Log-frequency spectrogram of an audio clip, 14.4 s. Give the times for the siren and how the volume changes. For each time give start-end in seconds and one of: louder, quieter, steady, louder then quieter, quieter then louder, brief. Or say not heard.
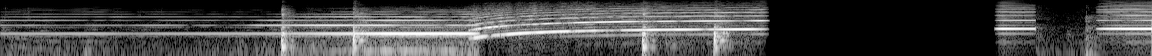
0.0-9.7 louder
12.4-14.3 brief.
